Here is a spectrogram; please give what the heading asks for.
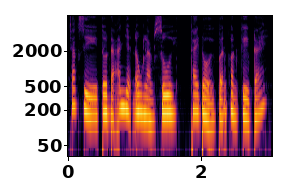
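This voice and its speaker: A woman's voice: on the low side, fairly quick, warm tone, dry recording, studio quality, soft background music. A woman voicing a protective young man who talks in a blunt, teasing way in a storybook. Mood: sharp teasing.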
